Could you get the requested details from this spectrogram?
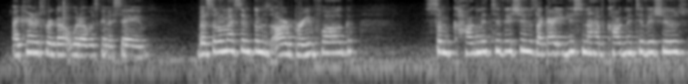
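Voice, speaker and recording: Noticeable background noise runs under the voice. Intonation is fairly even, with a moderate pace. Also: woman, high pitch for a woman. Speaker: mukbang vlogger. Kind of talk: storytime while eating. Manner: quiet, subdued; halting, searching for words.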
